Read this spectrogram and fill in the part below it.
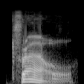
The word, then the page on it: trowel: British English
